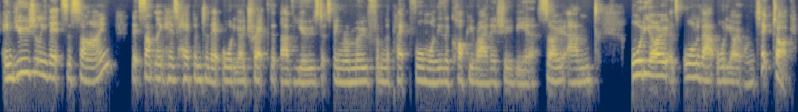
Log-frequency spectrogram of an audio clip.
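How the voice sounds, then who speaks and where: A middle-aged woman with a broad New Zealand accent gives an informal online training talk in a chatty, encouraging, creaky voice. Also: lowish voice, fairly even intonation, moderate pace, a little mellow. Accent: broad New Zealand (Kiwi). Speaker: social media trainer.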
